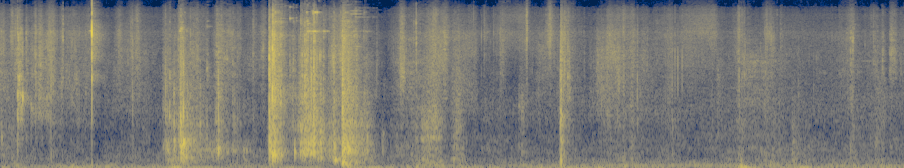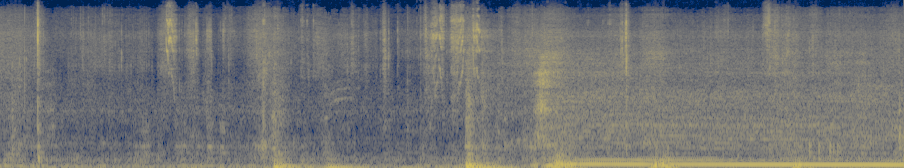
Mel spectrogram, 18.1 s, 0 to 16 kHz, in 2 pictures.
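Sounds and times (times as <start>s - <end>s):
tools clicking and knocking: 1.7s - 3.9s.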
